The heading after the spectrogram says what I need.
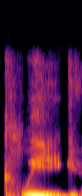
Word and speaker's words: Kleege: that they go on youtube and watch georgina klieg and that is the proper pronunciation k-l-e-e-g-e um and there's some great stuff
